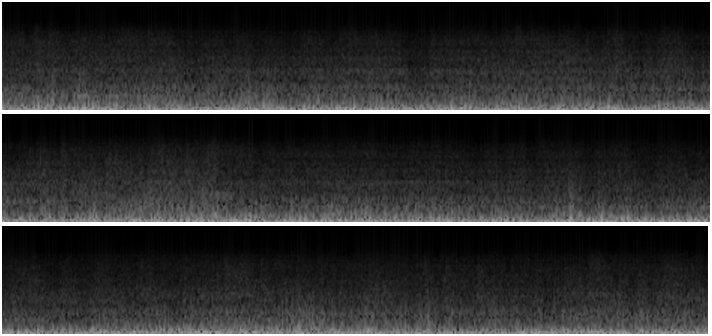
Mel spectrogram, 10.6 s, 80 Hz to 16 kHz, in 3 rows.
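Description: Ducati Diavel 1260 S's 1262 cc Testastretta V-twin engine running steadily at a cruise of about 60 km/h, with wind noise on the microphone.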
